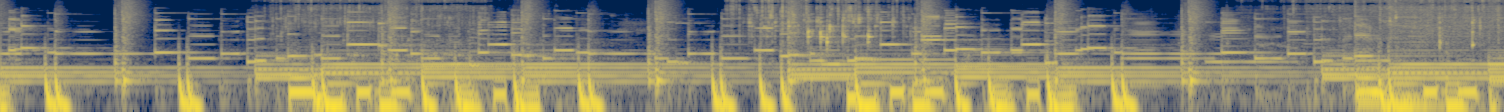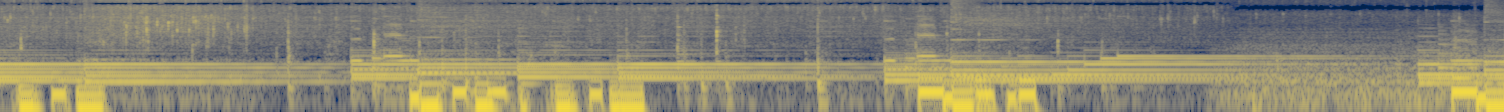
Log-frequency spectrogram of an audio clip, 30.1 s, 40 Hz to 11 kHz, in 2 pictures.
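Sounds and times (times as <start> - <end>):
background music with beat: 0.0 - 27.4
hot dog pieces sizzling in pan: 2.5 - 5.1, 7.3 - 9.4, 12.4 - 28.5.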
